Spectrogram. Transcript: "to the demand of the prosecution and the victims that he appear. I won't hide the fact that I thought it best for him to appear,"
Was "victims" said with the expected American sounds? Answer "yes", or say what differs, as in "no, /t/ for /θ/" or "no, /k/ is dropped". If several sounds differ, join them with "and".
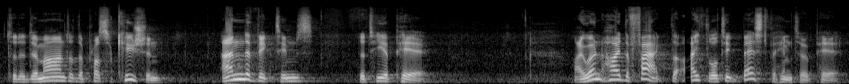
yes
